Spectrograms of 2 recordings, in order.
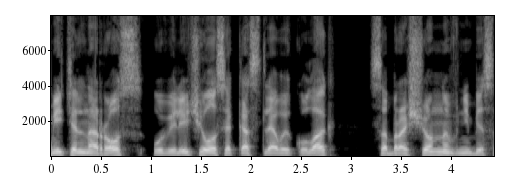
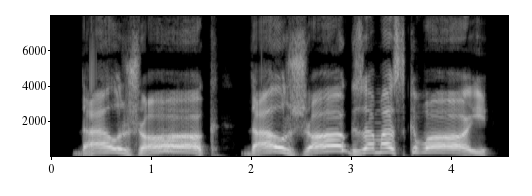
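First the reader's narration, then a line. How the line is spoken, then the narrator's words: Creaking, menacing old sorcerer. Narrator (Russian): проскрипел ужасный колдун-пророк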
